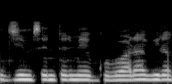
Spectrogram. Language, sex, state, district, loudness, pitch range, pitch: Hindi, female, Bihar, Samastipur, -16 LUFS, 210-215 Hz, 215 Hz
